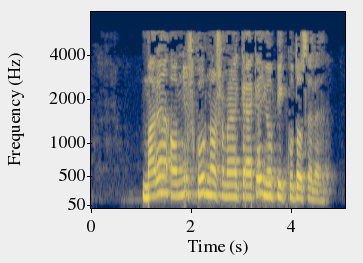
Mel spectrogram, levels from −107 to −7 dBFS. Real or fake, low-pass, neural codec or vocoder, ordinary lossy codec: real; 7.2 kHz; none; MP3, 24 kbps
